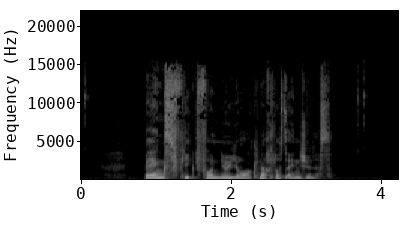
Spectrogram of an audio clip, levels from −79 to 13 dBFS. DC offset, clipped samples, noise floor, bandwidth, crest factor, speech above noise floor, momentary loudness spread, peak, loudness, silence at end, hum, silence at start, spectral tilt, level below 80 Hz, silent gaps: under 0.1%; under 0.1%; -65 dBFS; 16 kHz; 20 dB; 33 dB; 10 LU; -14 dBFS; -32 LUFS; 0.9 s; none; 0.85 s; -4.5 dB/octave; -64 dBFS; none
